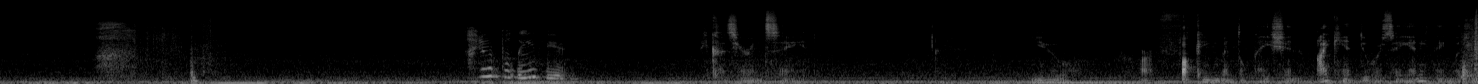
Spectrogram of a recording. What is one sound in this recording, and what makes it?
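A young woman speaks softly and tearfully, close by.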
